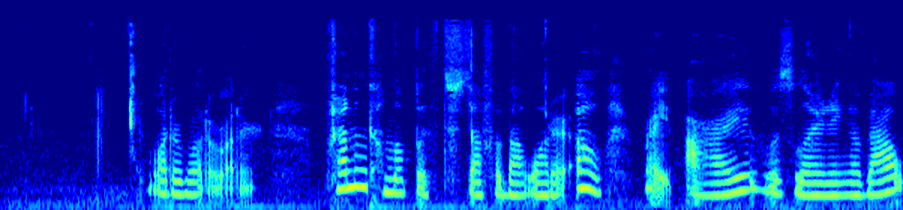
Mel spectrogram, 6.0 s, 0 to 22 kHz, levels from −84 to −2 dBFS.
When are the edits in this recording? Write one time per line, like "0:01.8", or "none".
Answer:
0:01.0
0:02.4
0:04.5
